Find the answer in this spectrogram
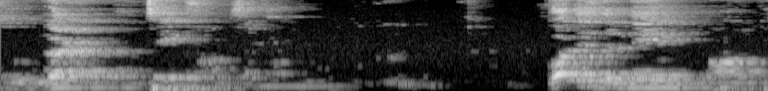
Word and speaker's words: zakah: Zakah, or zakat, properly in Arabic it's pronounced zakah. Non-Arabs will often say zakat, with the T at the end.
